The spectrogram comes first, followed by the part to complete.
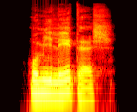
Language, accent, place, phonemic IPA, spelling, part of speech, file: German, Germany, Berlin, /homiˈleːtɪʃ/, homiletisch, adjective, De-homiletisch.ogg
- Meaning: homiletic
